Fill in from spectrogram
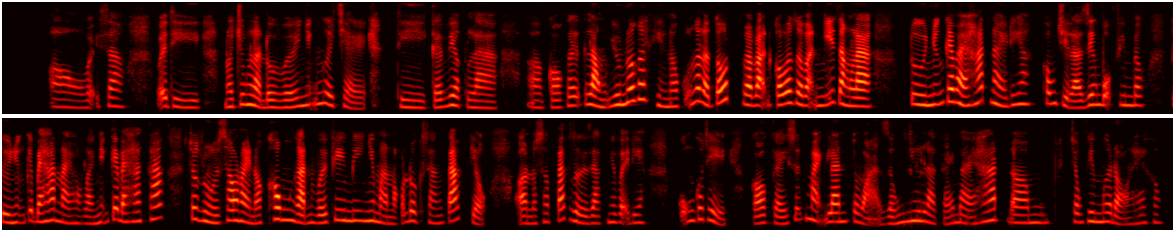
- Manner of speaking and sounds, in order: tapping; distorted speech; other background noise
- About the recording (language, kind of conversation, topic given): Vietnamese, podcast, Bài hát bạn yêu thích nhất hiện giờ là bài nào?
